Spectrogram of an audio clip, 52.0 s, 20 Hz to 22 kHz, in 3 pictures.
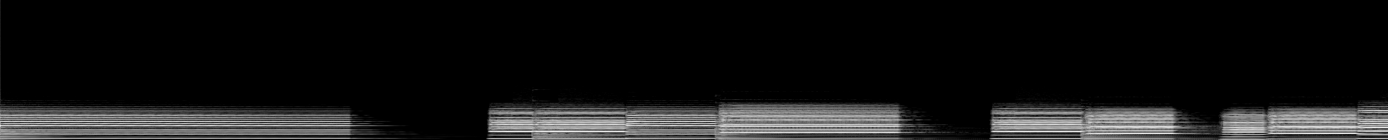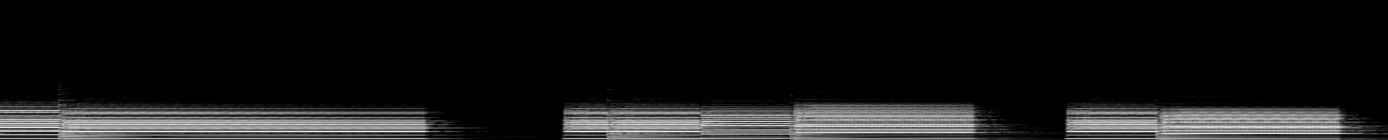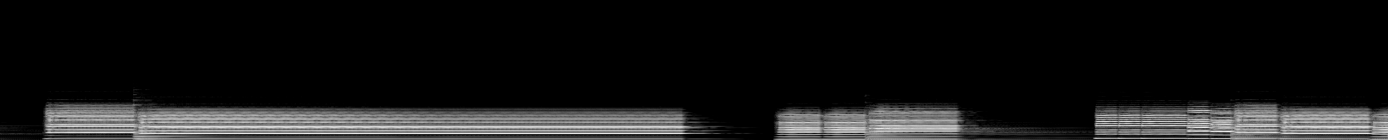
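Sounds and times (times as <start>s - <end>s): bass clarinet notes: 0.0s - 4.9s, 6.1s - 11.7s, 12.4s - 23.1s, 24.4s - 30.0s, 30.6s - 34.6s, 35.2s - 43.8s, 44.4s - 52.0s.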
